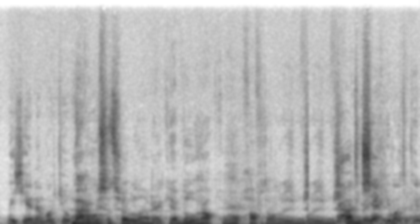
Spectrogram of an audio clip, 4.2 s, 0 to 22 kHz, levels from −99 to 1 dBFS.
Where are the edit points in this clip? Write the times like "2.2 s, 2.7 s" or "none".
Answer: 3.1 s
